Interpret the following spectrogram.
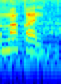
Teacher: bunyi yang dihasilkan dengan aliran udara yang keluar melalui hidung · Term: bunyi nasal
